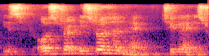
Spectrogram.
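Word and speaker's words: oestrogen: देखो ओ से स्टार्ट हो रहा है बट ओ साइलेंट मानते हैं, एस्ट्रोजन बोलते हैं उसको।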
